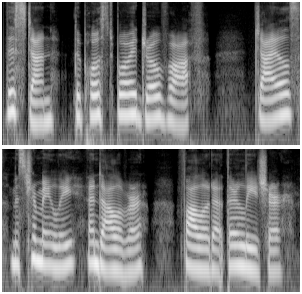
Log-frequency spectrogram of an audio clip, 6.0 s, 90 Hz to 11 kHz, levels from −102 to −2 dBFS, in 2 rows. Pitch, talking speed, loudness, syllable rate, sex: 215 Hz, 150 wpm, -17 LUFS, 5.3 syllables/s, female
